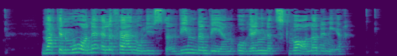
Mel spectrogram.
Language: Swedish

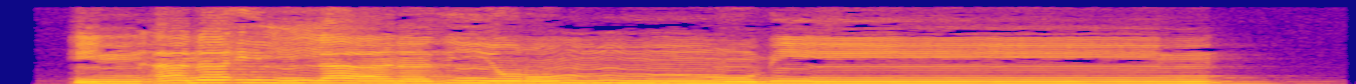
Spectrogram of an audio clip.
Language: Arabic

